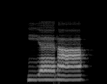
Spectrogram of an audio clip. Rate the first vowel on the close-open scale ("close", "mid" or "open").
mid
